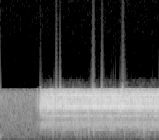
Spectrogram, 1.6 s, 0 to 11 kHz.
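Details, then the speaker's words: Contax II-A camera with Zeiss Opton Sonnar 50mm lens, self-timer released: fast steady high buzz runs evenly to end with no stalls; delay timer working normally. "As you can see, you can hear and see. No problems there."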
